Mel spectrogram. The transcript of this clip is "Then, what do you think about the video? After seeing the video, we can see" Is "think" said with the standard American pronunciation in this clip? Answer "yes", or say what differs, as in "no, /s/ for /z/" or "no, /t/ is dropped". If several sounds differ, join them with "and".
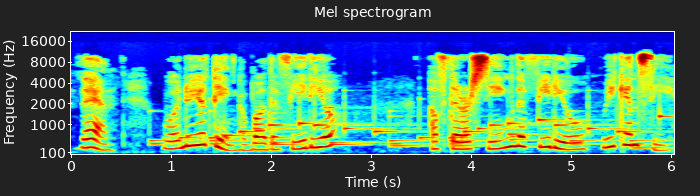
yes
